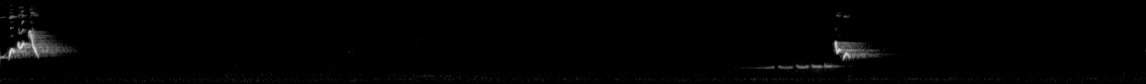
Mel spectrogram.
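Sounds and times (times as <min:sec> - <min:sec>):
warbler phrase of soft low whistles and a loud chirpy flourish: 0:00.0 - 0:00.6, 0:07.7 - 0:08.8.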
